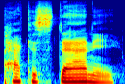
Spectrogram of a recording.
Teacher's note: in american english it would be pakistani with ä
